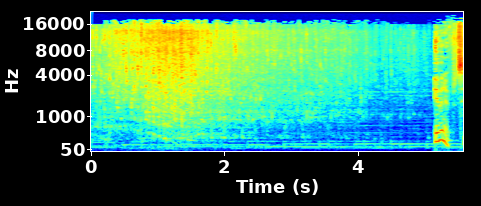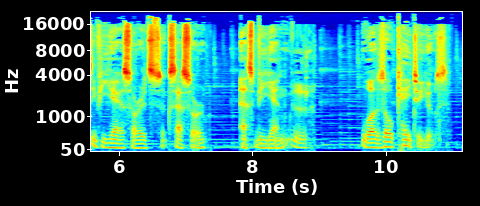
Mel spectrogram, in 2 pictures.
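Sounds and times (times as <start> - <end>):
toilet flushing: 0.0 - 5.1
speech: 5.2 - 9.0, 9.6 - 11.0.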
